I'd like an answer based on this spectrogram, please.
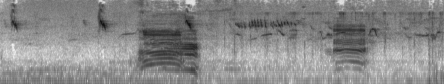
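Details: Tame cattle herd grazing on green pasture on a peaceful morning; two drawn-out harmonic moos, one near three seconds and another near seven, over a low rural hum with faint bird chirps between them.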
